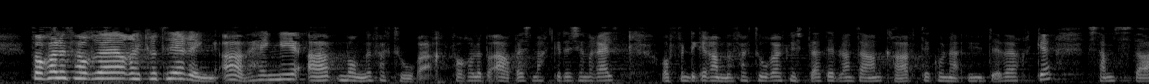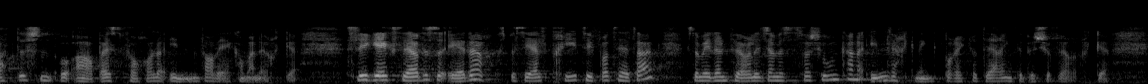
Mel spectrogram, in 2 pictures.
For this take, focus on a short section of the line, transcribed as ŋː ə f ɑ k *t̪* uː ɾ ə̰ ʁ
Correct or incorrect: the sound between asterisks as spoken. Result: incorrect: t̪ʰ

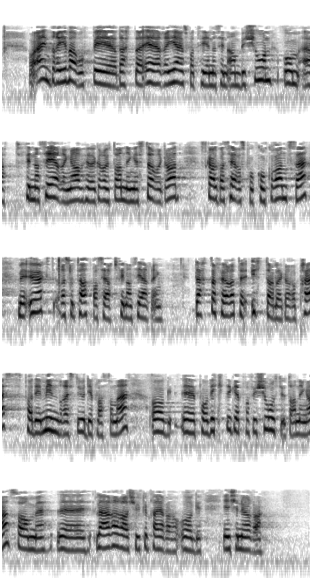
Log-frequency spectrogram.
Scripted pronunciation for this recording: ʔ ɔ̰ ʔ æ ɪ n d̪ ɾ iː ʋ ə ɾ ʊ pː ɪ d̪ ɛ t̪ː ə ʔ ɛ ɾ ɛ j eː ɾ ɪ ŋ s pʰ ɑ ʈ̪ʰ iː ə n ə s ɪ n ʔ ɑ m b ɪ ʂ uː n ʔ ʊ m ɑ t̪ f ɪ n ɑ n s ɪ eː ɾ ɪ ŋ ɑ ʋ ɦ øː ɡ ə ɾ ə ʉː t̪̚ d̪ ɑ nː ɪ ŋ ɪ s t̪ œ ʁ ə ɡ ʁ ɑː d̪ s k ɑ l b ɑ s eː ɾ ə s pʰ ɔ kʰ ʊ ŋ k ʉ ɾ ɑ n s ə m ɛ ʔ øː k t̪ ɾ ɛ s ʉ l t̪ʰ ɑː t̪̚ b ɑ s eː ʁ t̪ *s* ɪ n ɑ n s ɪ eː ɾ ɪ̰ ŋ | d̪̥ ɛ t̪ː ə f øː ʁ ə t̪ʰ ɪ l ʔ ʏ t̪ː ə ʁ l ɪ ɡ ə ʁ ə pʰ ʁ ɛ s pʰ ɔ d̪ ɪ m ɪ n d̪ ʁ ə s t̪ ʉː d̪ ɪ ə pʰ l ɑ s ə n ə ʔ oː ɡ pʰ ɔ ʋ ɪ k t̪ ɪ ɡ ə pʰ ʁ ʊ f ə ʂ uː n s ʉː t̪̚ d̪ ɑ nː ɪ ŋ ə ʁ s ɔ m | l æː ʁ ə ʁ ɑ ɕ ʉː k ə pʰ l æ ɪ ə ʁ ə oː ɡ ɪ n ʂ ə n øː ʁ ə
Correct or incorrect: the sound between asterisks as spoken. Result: incorrect: f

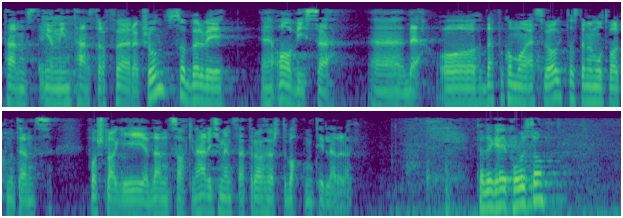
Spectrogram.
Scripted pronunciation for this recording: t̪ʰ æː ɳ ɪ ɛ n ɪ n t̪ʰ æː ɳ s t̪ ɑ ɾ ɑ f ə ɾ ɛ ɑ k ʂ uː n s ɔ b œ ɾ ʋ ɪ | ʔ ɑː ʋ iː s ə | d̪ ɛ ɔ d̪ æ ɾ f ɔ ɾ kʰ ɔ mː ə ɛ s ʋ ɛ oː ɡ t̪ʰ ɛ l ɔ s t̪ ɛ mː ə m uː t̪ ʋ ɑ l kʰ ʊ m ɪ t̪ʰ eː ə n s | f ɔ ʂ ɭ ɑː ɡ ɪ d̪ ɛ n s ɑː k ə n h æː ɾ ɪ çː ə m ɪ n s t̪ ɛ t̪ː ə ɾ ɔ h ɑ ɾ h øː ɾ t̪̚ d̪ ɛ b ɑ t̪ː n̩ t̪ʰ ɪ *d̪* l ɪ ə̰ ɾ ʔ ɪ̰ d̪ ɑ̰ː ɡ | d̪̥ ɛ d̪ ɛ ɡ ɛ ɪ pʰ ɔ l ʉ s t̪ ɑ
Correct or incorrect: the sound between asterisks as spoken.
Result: correct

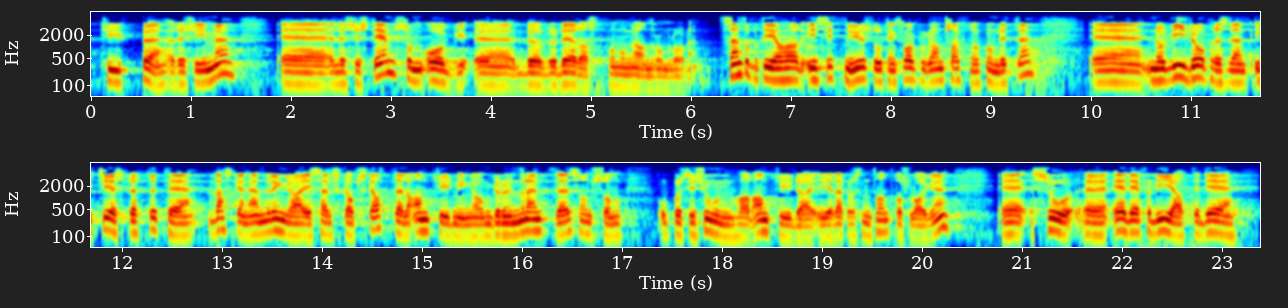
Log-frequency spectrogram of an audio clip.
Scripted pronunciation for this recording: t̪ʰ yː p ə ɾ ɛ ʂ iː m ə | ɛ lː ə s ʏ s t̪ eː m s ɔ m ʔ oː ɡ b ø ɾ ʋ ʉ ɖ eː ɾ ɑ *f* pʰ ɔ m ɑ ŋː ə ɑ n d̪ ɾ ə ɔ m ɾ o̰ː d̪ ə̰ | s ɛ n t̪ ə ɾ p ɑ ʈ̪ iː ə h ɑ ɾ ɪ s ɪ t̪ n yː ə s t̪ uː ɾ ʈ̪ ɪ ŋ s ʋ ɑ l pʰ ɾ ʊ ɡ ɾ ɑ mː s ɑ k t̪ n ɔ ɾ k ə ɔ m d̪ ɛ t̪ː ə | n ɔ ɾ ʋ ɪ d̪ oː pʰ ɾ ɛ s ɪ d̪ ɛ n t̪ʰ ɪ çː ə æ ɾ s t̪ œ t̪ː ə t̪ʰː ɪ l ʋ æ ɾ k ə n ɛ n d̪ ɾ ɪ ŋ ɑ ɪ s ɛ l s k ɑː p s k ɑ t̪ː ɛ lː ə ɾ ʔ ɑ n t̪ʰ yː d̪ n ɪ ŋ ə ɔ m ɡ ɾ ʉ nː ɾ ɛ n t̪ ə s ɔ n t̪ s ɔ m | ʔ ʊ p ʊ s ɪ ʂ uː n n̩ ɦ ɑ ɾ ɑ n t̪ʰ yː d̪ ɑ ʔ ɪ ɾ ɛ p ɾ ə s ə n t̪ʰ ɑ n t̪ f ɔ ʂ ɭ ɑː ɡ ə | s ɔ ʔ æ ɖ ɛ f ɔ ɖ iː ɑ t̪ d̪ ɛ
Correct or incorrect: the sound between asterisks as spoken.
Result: incorrect: s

